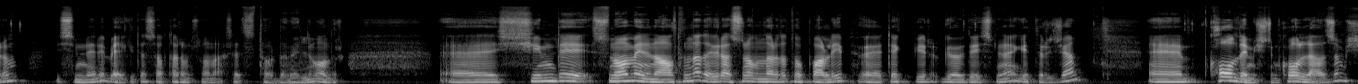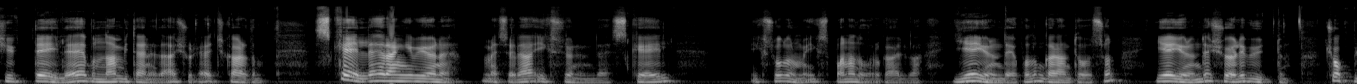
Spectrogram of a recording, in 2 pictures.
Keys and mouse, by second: 0.3 click, 9.8 click, 10.8 shift+middle click, 12.0 click, 14.3 shift+d.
